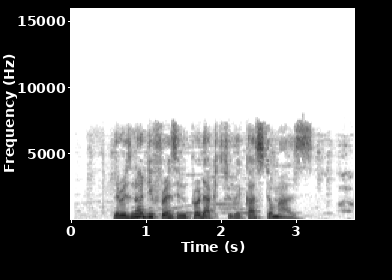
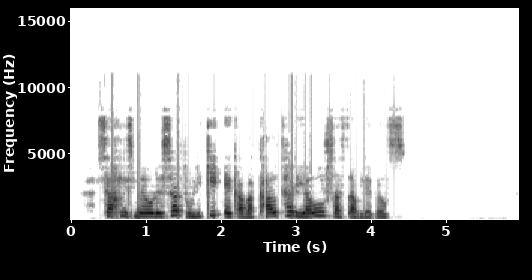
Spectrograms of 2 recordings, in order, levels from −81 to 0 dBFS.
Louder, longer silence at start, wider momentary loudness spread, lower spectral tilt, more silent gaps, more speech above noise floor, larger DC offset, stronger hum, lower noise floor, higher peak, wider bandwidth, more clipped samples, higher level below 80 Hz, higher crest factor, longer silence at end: second, -19 LUFS vs -14 LUFS; first, 0.55 s vs 0.4 s; about the same, 12 LU vs 13 LU; first, -5 dB/octave vs -3.5 dB/octave; neither; second, 37 dB vs 58 dB; neither; neither; second, -55 dBFS vs -72 dBFS; second, -4 dBFS vs 0 dBFS; second, 7.8 kHz vs 10.5 kHz; neither; about the same, -54 dBFS vs -50 dBFS; about the same, 16 dB vs 16 dB; second, 0 s vs 1.55 s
